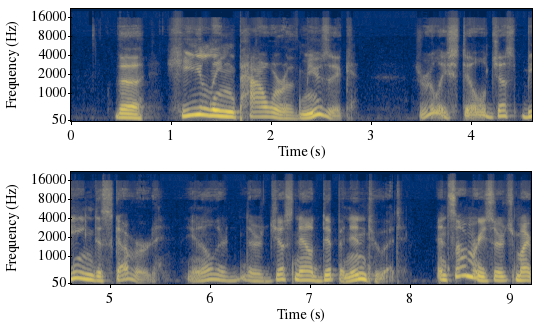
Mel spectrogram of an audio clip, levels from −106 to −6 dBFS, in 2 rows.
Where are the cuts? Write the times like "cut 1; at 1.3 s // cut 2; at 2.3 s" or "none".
none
